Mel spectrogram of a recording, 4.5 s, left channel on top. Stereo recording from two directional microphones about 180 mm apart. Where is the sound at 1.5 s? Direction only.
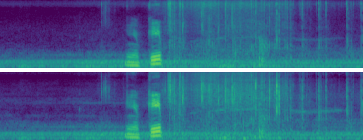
5° left (ahead or behind).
